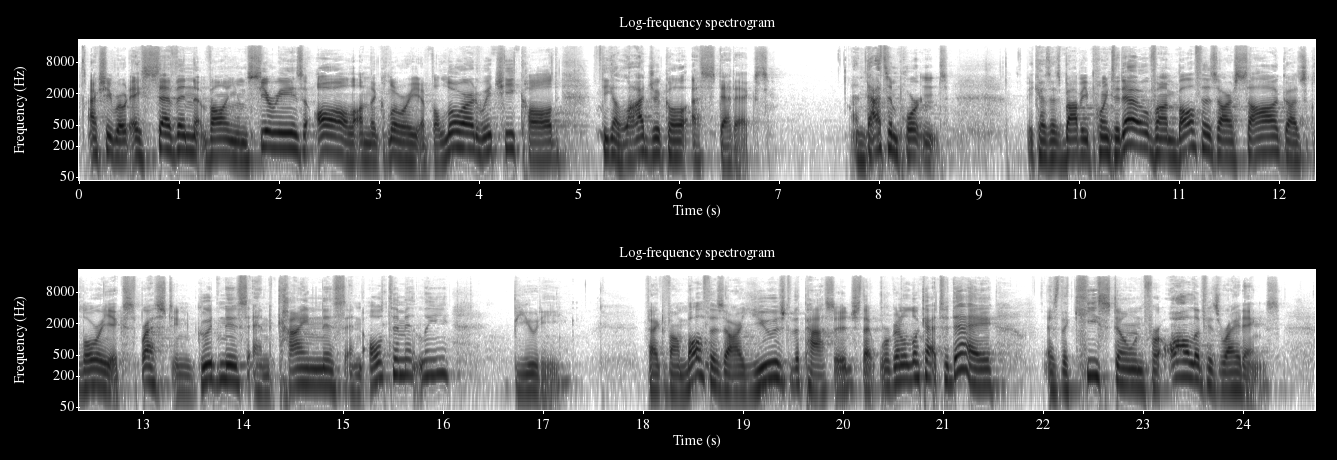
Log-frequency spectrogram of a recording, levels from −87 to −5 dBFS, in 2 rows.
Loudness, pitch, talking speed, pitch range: -20 LUFS, 135 Hz, 150 wpm, 120-160 Hz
